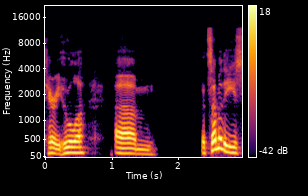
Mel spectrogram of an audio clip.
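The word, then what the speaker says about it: Harry Hole: it and it's it look you think it's pronounced Harry Hull but it's pronounced Harry hoola um but some of these you know like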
